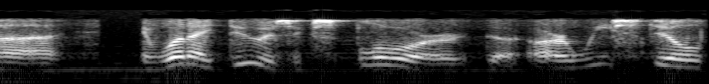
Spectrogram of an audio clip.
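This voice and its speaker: With noticeable background noise behind him, a man talks at a fairly slow pace. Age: 60s. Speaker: film director. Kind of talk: interview. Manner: halting, many fillers.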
